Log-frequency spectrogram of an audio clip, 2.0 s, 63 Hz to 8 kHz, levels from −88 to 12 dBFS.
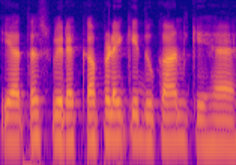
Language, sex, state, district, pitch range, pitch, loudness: Hindi, male, Jharkhand, Palamu, 130-140 Hz, 130 Hz, -17 LUFS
